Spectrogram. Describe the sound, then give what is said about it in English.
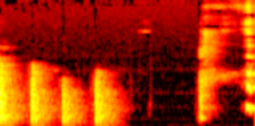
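Four quick, evenly spaced Foley knocks on a door, fairly loud, followed after a short pause by a couple of brief, higher-pitched sounds. “I think she knocks. I can do the Foley if you want.”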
